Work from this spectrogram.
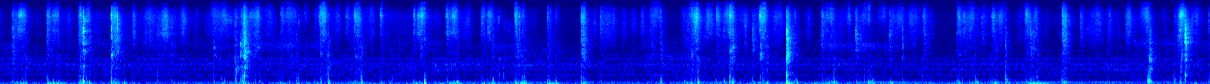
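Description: Oracle cards being shuffled during a Capricorn tarot-style reading, a steady run of soft riffling clicks and snaps over a low background hum, close and moderately quiet with no talking.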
